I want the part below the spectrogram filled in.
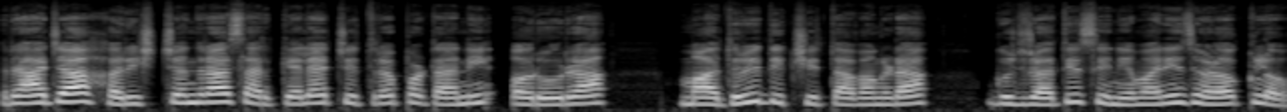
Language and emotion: Goan Konkani, neutral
